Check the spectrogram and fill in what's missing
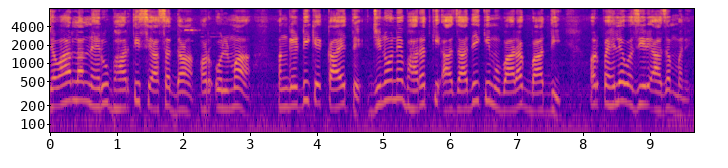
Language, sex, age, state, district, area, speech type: Urdu, male, 60+, Maharashtra, Nashik, rural, spontaneous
